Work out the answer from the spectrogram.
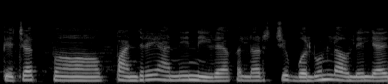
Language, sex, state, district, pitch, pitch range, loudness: Marathi, female, Maharashtra, Nagpur, 185 Hz, 175-205 Hz, -32 LUFS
